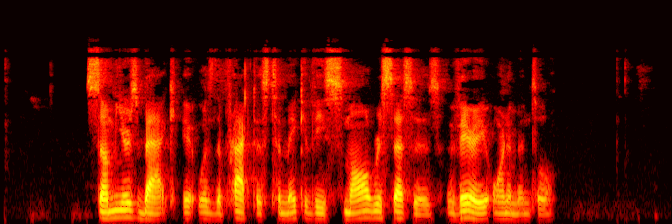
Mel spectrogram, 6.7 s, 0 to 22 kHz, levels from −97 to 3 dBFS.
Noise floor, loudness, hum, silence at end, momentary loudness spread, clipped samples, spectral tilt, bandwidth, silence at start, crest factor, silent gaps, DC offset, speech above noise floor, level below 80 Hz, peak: -80 dBFS; -27 LUFS; none; 1.2 s; 12 LU; under 0.1%; -3 dB/octave; 9.6 kHz; 0.85 s; 22 dB; none; under 0.1%; 53 dB; -72 dBFS; -8 dBFS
